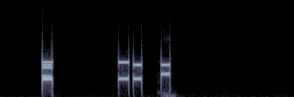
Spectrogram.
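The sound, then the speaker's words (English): Telephone keypad dialing tones beep five times: a single tone, a quick pair, another single, then a last beep after a pause. Each is short, clean and fairly soft. “Do you have to dial one first?”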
